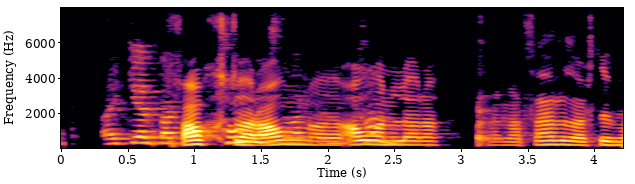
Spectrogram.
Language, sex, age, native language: Icelandic, male, 11, Icelandic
